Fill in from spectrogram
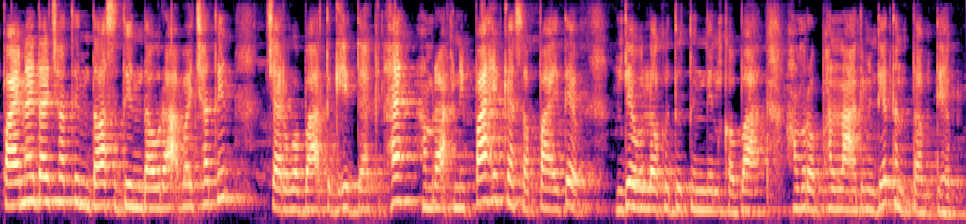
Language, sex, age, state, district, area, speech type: Maithili, female, 18-30, Bihar, Samastipur, rural, spontaneous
